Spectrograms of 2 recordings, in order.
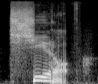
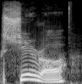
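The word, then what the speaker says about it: しろ: And the fourth word is shiro. So shiro has two syllables.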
